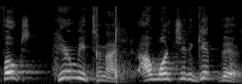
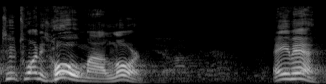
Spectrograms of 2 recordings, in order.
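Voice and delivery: usual speaking voice

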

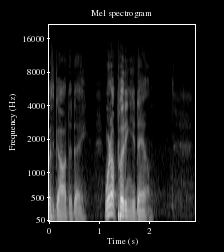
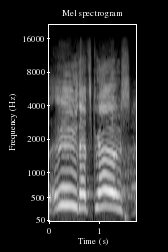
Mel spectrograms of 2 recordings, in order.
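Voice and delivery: much higher, louder squeal of disgust; grossed-out wife; 11 dB louder, much slower than usual. Retold or imitated. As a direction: recoil at the dangling toe. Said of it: "then she goes".

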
